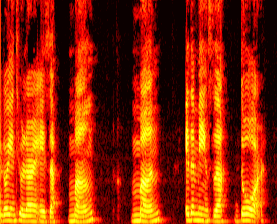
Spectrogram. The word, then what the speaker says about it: 门: word we are going to learn is a monk mon it means the door so it's quite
